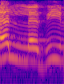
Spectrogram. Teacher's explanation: طلع لساني في الذال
